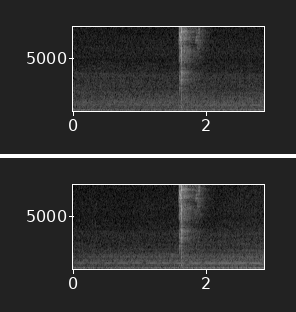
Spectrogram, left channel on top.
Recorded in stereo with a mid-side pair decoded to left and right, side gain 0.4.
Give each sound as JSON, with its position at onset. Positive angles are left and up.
{"t": 1.6, "sound": "scissors", "azimuth_deg": -15, "distance_m": 0.8}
